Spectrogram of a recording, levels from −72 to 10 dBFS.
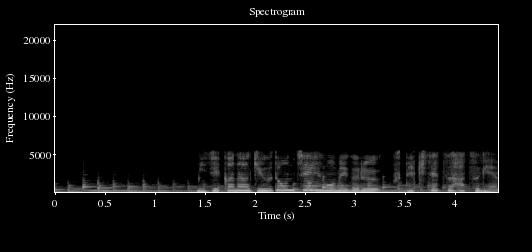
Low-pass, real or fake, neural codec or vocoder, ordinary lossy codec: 5.4 kHz; fake; vocoder, 44.1 kHz, 128 mel bands every 256 samples, BigVGAN v2; none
